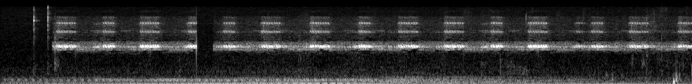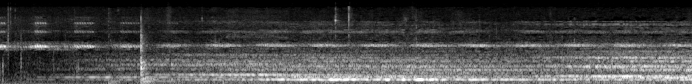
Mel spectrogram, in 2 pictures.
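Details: Crickets chirp naturally in bright, high pulses, about two or three a second, before a low choir-like wash rises from the same chirping slowed down.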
